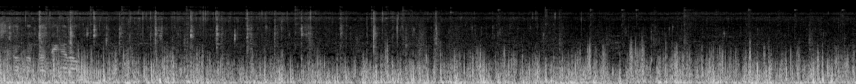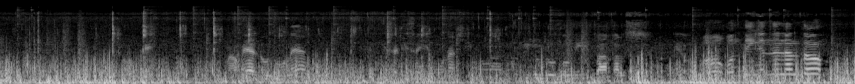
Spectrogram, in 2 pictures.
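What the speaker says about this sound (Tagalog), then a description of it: "Lakas ng hangin." Strong wind at a beach buffets the microphone in a continuous loud roar with gusty surges, close and unbroken throughout.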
